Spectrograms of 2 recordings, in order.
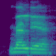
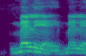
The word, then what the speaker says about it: Meslier: How do you pronounce the name? Meslier. 21-year-old. Meslier, excuse me.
